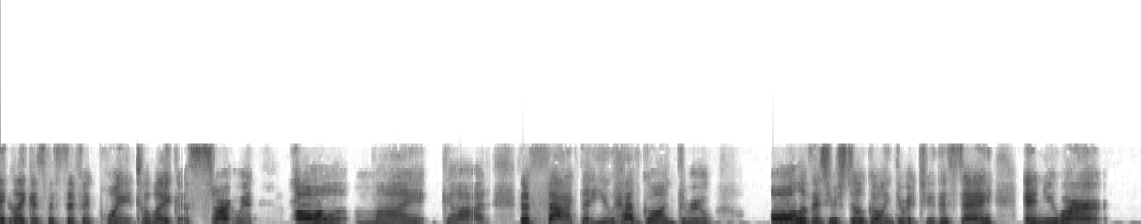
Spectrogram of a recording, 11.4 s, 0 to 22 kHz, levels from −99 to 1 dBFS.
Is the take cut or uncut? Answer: uncut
